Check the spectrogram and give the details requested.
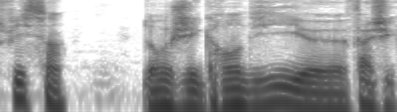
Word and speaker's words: Fixin: épouse j'étais de fissin ça sécit Fixin mais ça se prononce fissin donc j'ai grandi enfin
